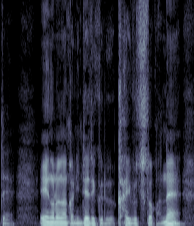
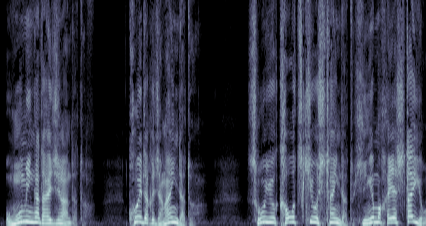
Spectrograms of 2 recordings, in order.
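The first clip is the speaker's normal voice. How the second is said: raised-pitch mock pleading of an actor; insistent direct appeal; 9 semitones higher than usual. Actor pleads with the producer to show his face, insistent. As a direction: press your case, voice pitched well up. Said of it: "アビー・アレンに直談判して".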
